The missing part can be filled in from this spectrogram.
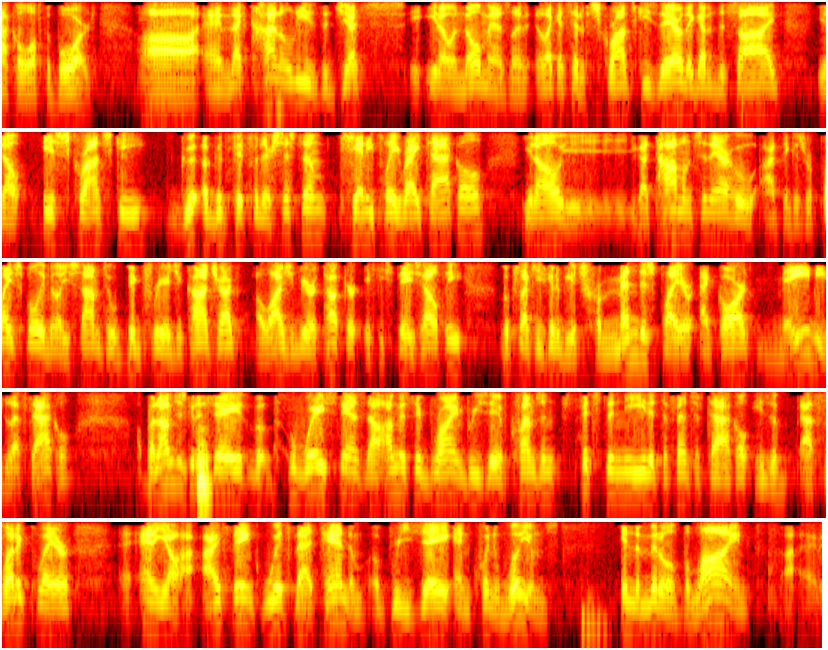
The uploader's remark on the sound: I also take live callers!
